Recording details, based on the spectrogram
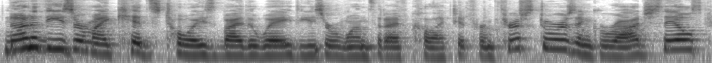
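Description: A woman's voice: mid-range voice, expressive, a little fast, a little mellow. A woman hosting a live auction in casual, chatty talk, thinking aloud as she handles items. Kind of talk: casual livestream sales chat.

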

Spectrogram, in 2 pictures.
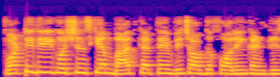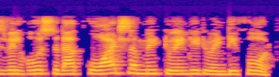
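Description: A man teaching a live online exam-prep quiz, slightly hoarse, clearing his throat now and then and tagging his sentences with a question of agreement to his students. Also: high voice, fairly even intonation, unhurried. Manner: repeats "theek hai" as a tag, addresses students directly.

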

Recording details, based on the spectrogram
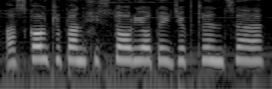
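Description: A woman's voice: high-pitched, level tone, measured pace, a bit bright, soft background music, pitched above the performer's own voice. A woman voicing a curious, wide-eyed young girl in a children's storybook, eager and full of questions.

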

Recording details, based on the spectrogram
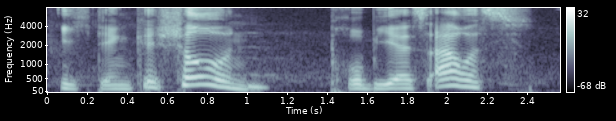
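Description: A man's voice: on the high side, sing-song, slow pace, noisy background. A man voicing an eager young boy who is a wizard's apprentice in a children's audio drama, patiently explaining things. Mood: encouraging. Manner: helpful, explaining.

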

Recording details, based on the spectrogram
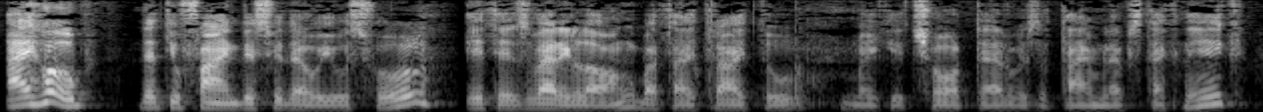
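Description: Hungarian-accented man in a mid register, plain and a little halting, walking viewers through a kit build. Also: mid-range voice, animated, fairly bright tone. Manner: plain, slightly halting non-native English. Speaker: electronics kit reviewer. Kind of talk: hobby electronics tutorial voice-over.

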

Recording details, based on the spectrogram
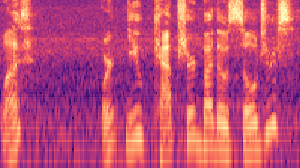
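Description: Breezy, animated young male hero. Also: high-pitched, measured pace, a little hiss or hum. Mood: concerned, casual. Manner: breezy, expressive, informal. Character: easygoing, heroic young man, breezy adventurer. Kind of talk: video game cutscene acting.

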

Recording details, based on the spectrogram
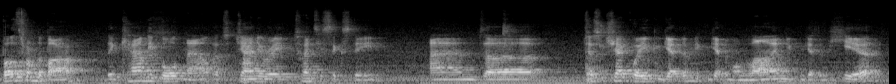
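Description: A man's voice: medium pitch, moderate pace, hardly any pauses, noisy background. A young man hosting a casual coffee tasting in a small cafe, enthusiastic and thinking aloud, recorded by a far camera mic. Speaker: coffee reviewer and show host. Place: dim cafe interior, in a small room. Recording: roomy, distant, with music behind. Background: background music.

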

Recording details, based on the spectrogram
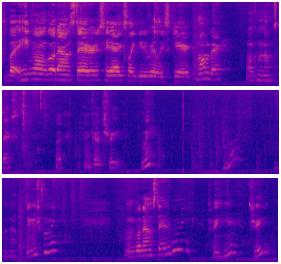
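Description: Higher-voiced man chatting casually, slight noise. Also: animated, normal speed, long pauses. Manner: coaxing, repetitive questions to his pet. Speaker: pet vlogger. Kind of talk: casual chat to camera and dog. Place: indoors at home, hallway and carpeted room. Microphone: handheld phone or camera behind the lens. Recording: noisy amateur home recording.

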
